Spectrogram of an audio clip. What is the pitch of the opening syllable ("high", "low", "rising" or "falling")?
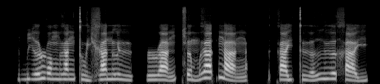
rising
